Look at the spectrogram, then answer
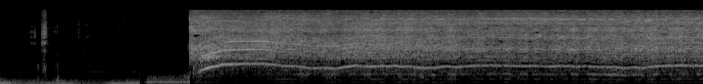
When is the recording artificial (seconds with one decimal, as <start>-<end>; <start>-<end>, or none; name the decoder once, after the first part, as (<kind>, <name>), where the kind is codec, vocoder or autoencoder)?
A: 0.0-1.0 (vocoder, Vocos); 2.2-7.0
